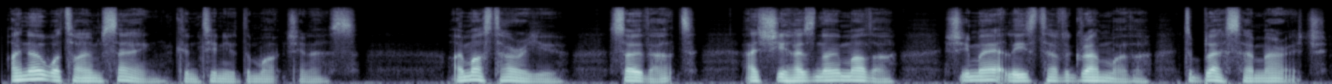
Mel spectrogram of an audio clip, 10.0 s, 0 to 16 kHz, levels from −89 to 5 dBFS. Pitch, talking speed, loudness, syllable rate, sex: 100 Hz, 185 wpm, -20 LUFS, 5.2 syllables/s, male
